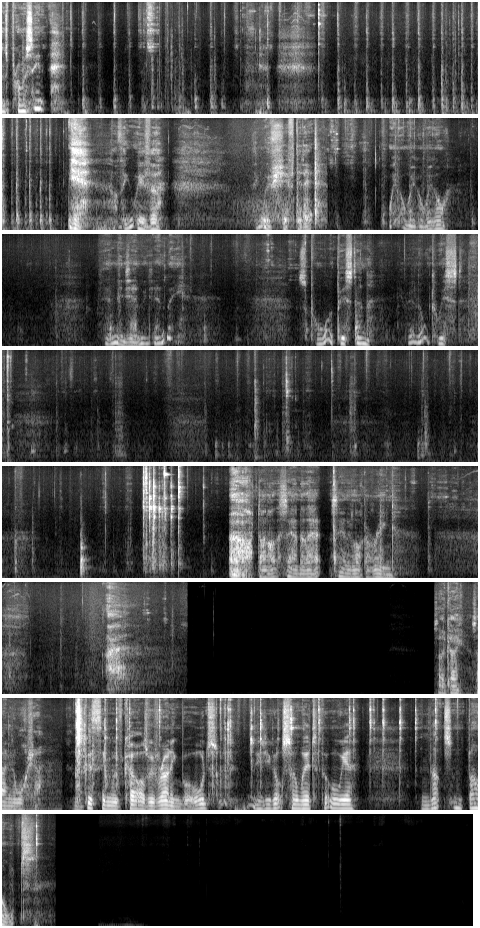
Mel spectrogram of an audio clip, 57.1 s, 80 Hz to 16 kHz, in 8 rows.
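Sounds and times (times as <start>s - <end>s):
metal clicks and rattles: 28.7s - 31.8s, 43.9s - 50.7s
light metal clicks and taps: 46.0s - 49.5s, 50.2s - 50.7s.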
